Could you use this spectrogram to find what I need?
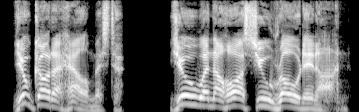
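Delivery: loud, high-pitched furious send-off; acted outburst, pitch way up; angry cursing. A narrator's reading. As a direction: hurl the insult at him. Director curses his opponent.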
